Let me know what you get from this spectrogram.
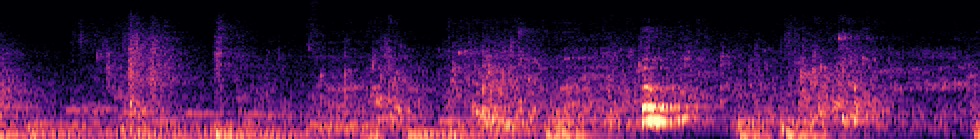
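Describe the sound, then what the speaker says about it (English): Water running from a tap into a mini jacuzzi in a luxury hotel room in El Nido, a steady gushing and splashing stream filling the tub, heard close with small sloshing variations. "this room actually has a mini jacuzzi. And we're having the water turned on now"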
